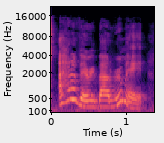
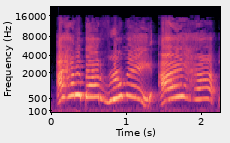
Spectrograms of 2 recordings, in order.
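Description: First: Said in the usual way. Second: High, loud dramatic wail; hammed-up screaming outburst; mock-hysterical yell. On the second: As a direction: yell the confession at the top of your voice. Mock outburst revealing bad roommate.

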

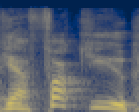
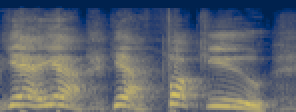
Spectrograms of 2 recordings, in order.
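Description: First: Higher-pitched retold jeer; imitated trash talk. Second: Very high, drawn-out mock jeer; exaggerated mimicking. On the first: Opposing player talking shit online, imitated jeer. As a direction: lightly mimic an opponent swearing. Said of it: "He's like". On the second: Player parroting the opponent as if on his side, exaggerated mimicking. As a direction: echo the heckler with gleeful overkill. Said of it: "I just repeat everything he says".

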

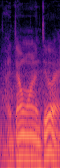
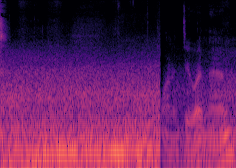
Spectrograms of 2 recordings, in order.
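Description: First: Said in the usual way. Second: Barely audible, slow, breathy under the breath; slow dreading whisper to himself. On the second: Real, not acted. Dreading stabbing a dog.

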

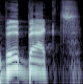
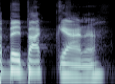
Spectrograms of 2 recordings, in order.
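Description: First: Backt said with an open e, like bäckt; Bill bäckt, vowel e as in English bake-t. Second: Backt said with a plain a, like backen; Bill backt gerne, vowel a as in Bach. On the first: Asks which form of backt is right, says Bill bäckt. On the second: Tries the other form, says backt with an a. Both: Shown as a demonstration. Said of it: "Heißt es backt oder backt".

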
